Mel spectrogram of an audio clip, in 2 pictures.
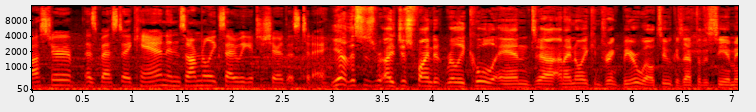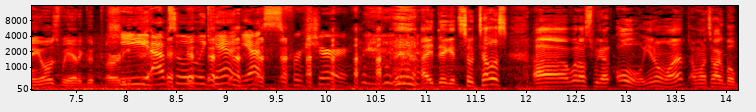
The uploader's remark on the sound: Live from Boots & Hearts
